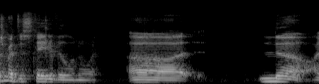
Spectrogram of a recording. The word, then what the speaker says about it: Illinois: I thought you meant the state of Illinois. No, not the state of Illinois, but Do you pronounce the S in it? no, I've always been a silent S guy.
